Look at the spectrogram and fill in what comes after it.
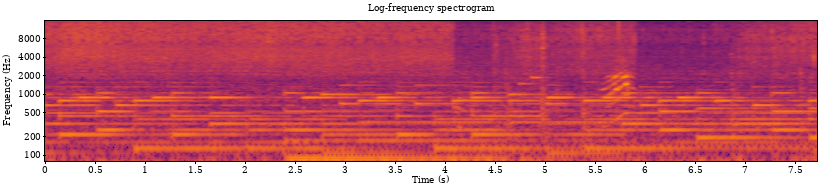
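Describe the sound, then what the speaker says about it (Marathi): Onion frying in a pan for paneer bhurji, a continuous hissing sizzle under steady background music, fairly loud and even throughout. "तर असा कांदा आपल्याला भाजून घ्यायचा आहे बघा"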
